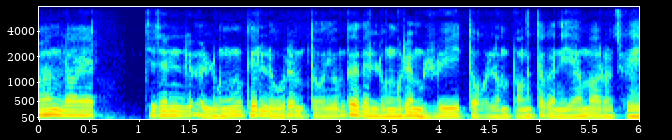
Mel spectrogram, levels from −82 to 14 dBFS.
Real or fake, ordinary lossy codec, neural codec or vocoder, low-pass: fake; none; codec, 16 kHz, 6 kbps, DAC; 7.2 kHz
